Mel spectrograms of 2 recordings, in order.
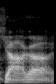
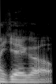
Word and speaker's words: Jäger: War das richtig ausgesprochen? – Jäger. Wahrscheinlich, oder? Ne? Ich sage immer noch Jager einfach, wegen Jagertee und so. – Die Kollegen von dem Unternehmen, die sprechen ihre Firma Jäger aus.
